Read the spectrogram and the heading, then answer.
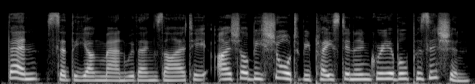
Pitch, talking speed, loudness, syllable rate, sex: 220 Hz, 225 wpm, -18 LUFS, 5.7 syllables/s, female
